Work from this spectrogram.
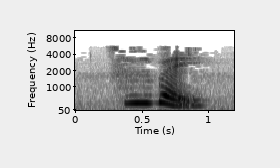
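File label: "滋味", Mandarin Chinese; chinese flashcards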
